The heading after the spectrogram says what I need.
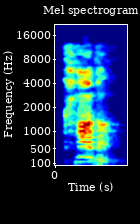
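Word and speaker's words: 가다: হবে আমাদের শব্দের শুরুতে আসলে খ পড়তে হবে এখানে পড়তে হবে খাদা অর্থাৎ যাওয়া আমরা অনেকেই গাধা বলি এভাবে যদি আমরা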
